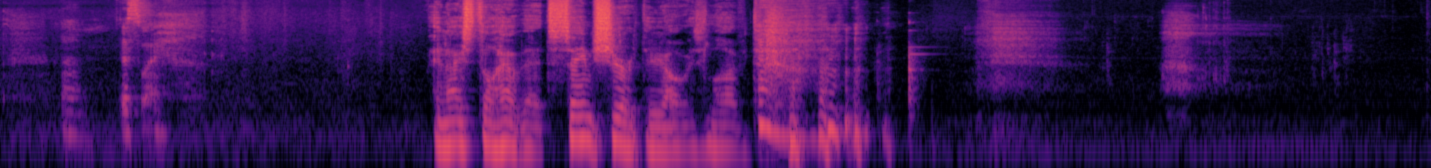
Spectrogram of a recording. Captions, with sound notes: - Um, this way. - And I still have that same shirt that he always loved. (both chuckling)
